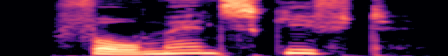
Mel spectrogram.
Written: formandsskifte

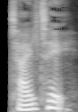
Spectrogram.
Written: tegltag

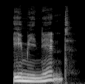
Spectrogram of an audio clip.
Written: eminent

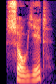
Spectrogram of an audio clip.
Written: SOVJETTERNES

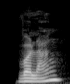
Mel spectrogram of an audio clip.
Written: volant

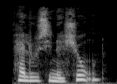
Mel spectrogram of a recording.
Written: hallucination

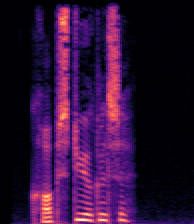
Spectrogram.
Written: kropsdyrkelse

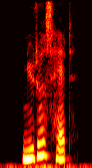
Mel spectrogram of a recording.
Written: nytårshat

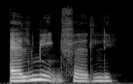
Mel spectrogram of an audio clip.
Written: almenfattelig

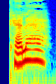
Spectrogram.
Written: kalaha

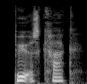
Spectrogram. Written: børskrak

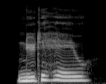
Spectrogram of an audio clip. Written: nyttehave

